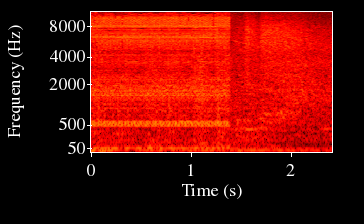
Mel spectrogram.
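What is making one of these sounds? A robot's energy beam hums loudly as it fires.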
